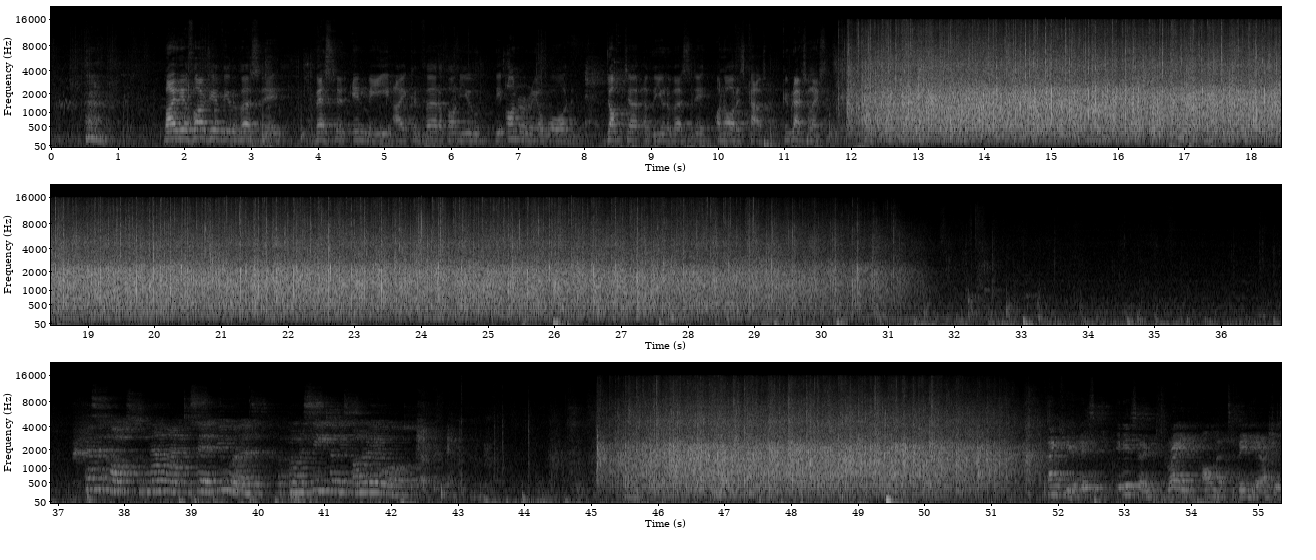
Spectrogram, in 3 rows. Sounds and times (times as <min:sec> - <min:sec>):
Narration, monologue: 0:00.2 - 0:11.8, 0:36.8 - 0:43.2, 0:51.8 - 0:55.3
Male speech, man speaking: 0:01.7 - 0:11.7, 0:51.9 - 0:55.3.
